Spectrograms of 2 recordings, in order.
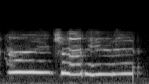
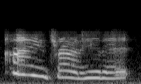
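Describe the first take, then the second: First: High, loud protest held on one pitch; put-on high-pitched objection; imitating Jay. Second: Milder mock protest, starting high then easing down; retold refusal, lightly put on; imitating Jay. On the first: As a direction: shout it high in mock refusal. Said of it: "this is what Jay say". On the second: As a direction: object with a touch of indignation. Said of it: "Jay, Jay".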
